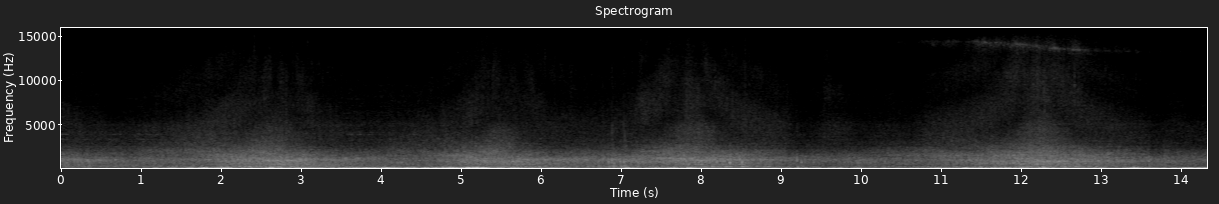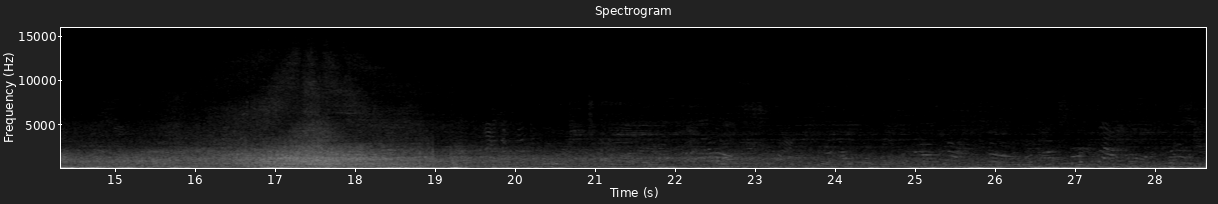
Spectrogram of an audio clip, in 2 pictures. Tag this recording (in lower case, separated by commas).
vehicle, traffic noise, motor vehicle (road)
